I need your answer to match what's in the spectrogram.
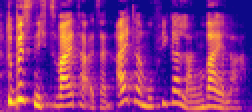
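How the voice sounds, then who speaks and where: A woman voicing a defiant young dancer, high and scornful. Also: sing-song, quick pace. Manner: shrill, scornful.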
